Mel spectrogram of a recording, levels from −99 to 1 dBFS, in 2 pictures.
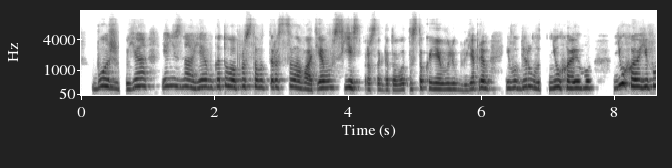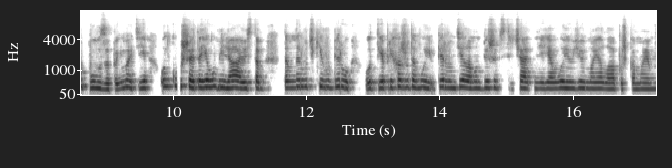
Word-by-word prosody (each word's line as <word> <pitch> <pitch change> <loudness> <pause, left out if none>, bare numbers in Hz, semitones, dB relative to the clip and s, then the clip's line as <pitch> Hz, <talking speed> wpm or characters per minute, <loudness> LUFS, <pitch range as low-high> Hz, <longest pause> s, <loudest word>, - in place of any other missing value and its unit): Боже 255 +1 +2
мой, 190 - -2
я 285 +1 +1 0.2
я 280 - -2
не 290 0 -2
знаю, 265 -3 -1
я 255 +3 +2
его 260 -1 0
готова 275 -1 +3
просто 275 +1 -1
вот 255 -1 -5
расцеловать, 250 -7 +1
я 230 - +7
его 240 +1 0
съесть 240 -3 0
просто 190 -1 -6
готова, 175 -1 -3
вот 185 +1 -3
настолько 220 +3 -2
я 200 -1 +4
его 190 0 +2
люблю. 190 -4 -4
Я 205 +5 +1
прям 230 +1 +3 0.2
его 225 +2 -1
беру 260 +4 -1
вот, 215 - -2
нюхаю 235 0 +4
его, 235 0 +3 0.3
нюхаю 280 -3 +7
его 265 +2 +3
пузо, 230 -7 -1
понимаете 230 +4 -3
я 235 - +1 0.2
Он 275 0 -4
кушает, 285 -4 +1
а 245 - +6
я 255 +1 +5
умиляюсь, 235 -4 +1
там 220 0 -3 0.3
там 235 0 -2
на 265 - -2
ручки 265 +1 -6
его 255 -1 -4
беру. 245 -2 -3 0.2
Вот 215 +1 -3
я 235 - +2
прихожу 250 +1 -3
домой, 245 -2 -1
и 210 - -11
первым 235 -1 -2
делом 240 -2 +1
он 225 - -5
бежит 235 0 -4
встречать 220 +2 -5
меня, 210 0 -7
я: 210 0 -1
"Ой-ой-ой, 225 0 0
моя 215 0 -3
лапушка, 200 -1 -5
моя 200 0 -5
му 200 - -8
235 Hz, 215 wpm, -25 LUFS, 215-260 Hz, 0.3 s, я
